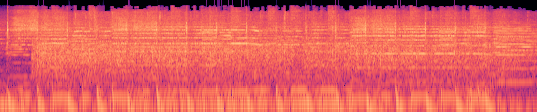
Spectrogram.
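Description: Instrumental break of a song's backing track played over a stage PA, with a steady bass beat and no singing. A dense, noisy layer comes in about half a second in.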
